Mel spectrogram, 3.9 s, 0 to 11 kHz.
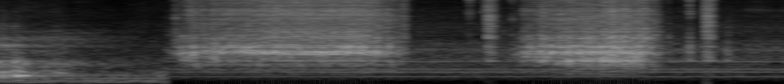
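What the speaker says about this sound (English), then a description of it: "Sewing that together right down here." Sewing machine stitching 2.5-inch quilt fabric squares together, two loud, close bursts of steady running, the first longer, the second followed by a few short taps of the needle.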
